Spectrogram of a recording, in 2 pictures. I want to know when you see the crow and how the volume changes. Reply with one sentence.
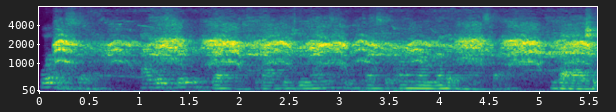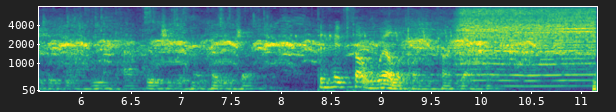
The crow can be heard from 0.1 to 10.8 s, at a steady volume.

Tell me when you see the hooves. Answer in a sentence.
The hooves can't be heard in this clip.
